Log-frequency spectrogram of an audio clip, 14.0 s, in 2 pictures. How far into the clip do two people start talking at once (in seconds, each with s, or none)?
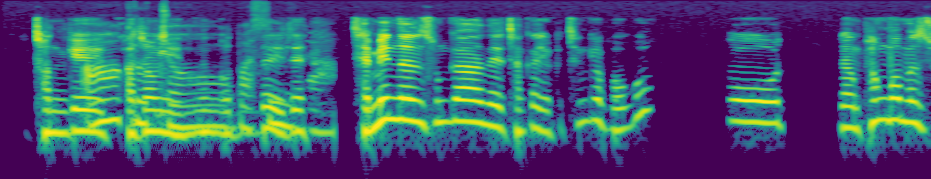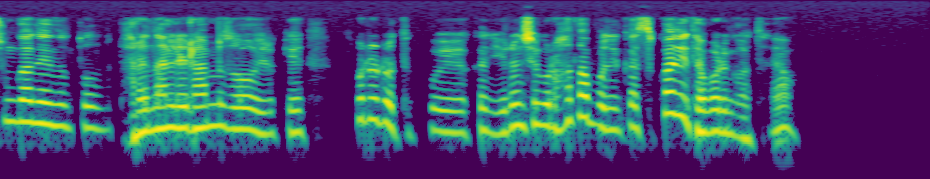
0.6 s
